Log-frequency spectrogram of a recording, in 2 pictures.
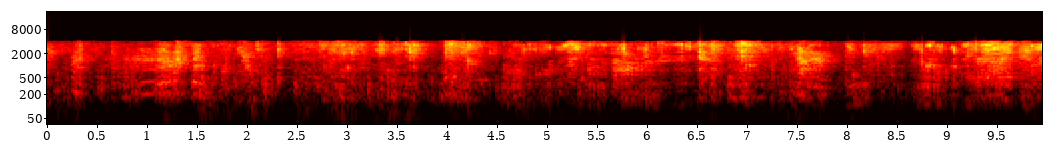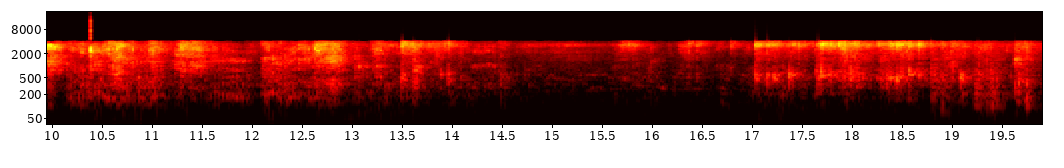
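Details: French Bulldogs in a rough play session growl and snort almost without pause, with one dog finding it all a bit too much, as usual.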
